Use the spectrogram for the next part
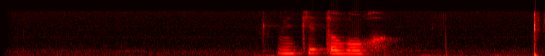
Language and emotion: Russian, neutral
